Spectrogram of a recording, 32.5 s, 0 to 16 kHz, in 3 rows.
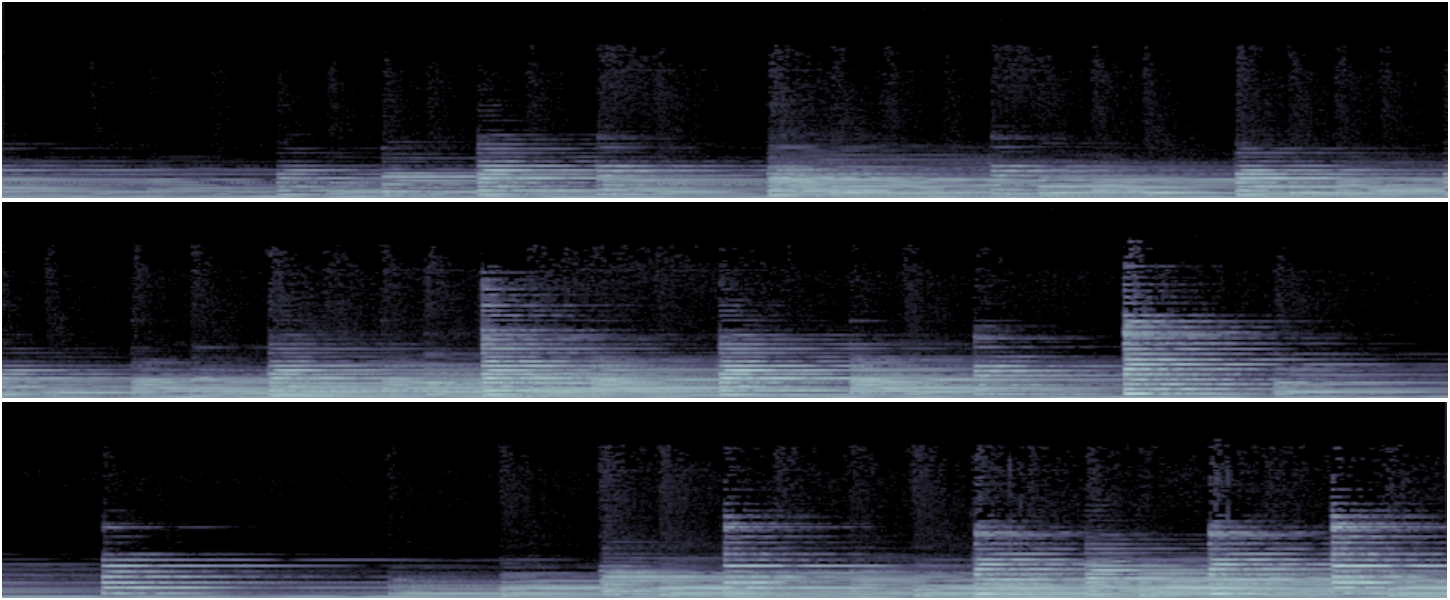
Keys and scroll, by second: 4.5 ctrl+u, 31.4 ctrl+t.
